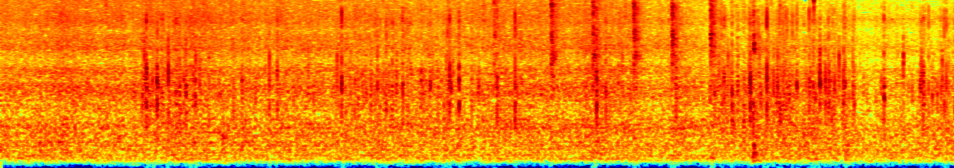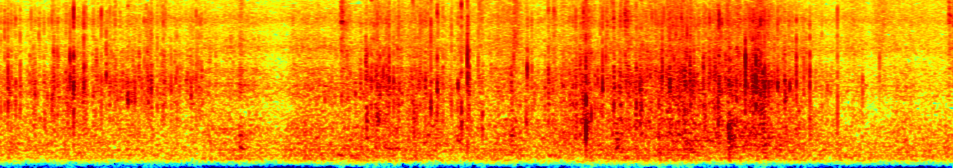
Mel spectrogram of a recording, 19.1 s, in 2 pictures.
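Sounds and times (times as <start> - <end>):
steady rain hissing: 0.0 - 19.0
sharp drops ticking: 1.4 - 11.7.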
